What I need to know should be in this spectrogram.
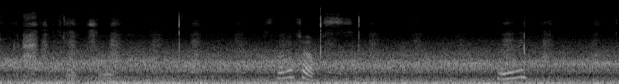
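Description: A dog pants.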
